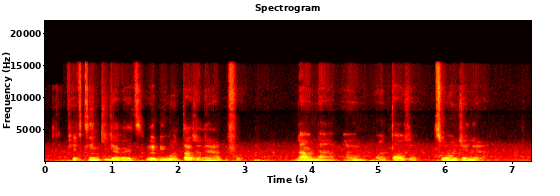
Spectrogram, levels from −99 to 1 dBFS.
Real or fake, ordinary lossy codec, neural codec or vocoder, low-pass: real; Opus, 24 kbps; none; 14.4 kHz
